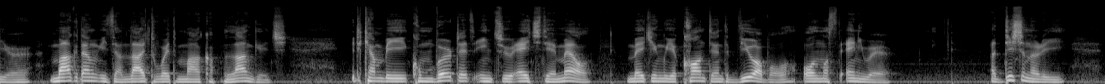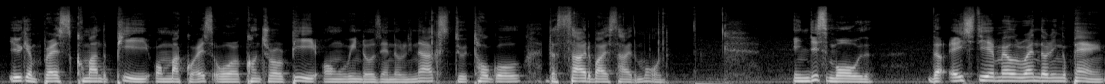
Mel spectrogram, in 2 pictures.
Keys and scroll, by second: 15.4 super+p, 16.7 super+p, 17.6 super+p.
